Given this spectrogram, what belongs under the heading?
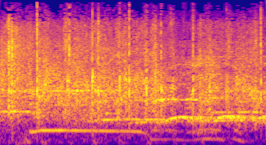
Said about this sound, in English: And a huge round of applause to our panelists.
